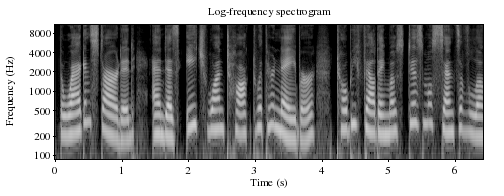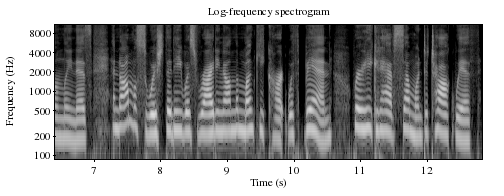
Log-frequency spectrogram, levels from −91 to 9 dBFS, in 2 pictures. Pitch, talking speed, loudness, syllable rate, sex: 230 Hz, 190 wpm, -19 LUFS, 5.1 syllables/s, female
